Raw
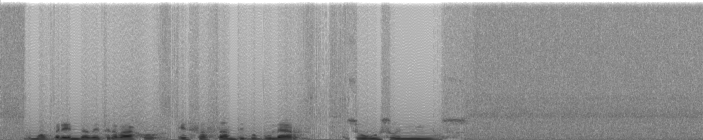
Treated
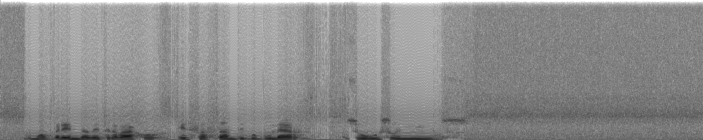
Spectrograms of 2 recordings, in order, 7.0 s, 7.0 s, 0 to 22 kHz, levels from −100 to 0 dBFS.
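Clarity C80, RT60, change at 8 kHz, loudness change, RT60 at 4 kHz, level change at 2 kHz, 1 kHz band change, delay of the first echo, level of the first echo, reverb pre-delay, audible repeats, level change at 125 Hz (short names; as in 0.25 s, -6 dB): none, none, +5.5 dB, +4.0 dB, none, +3.0 dB, +4.0 dB, none, none, none, none, +1.5 dB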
